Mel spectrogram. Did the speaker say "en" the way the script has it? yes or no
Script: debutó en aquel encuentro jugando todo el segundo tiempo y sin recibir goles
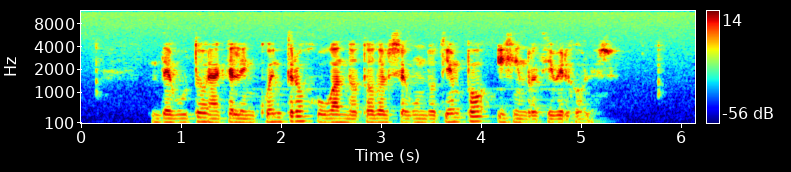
no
